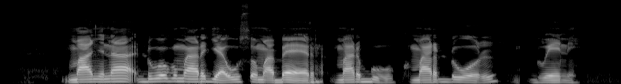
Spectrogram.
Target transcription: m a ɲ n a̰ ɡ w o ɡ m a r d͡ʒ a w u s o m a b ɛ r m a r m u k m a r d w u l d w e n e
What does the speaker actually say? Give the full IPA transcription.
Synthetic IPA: m a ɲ n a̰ d w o ɡ m a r d͡ʒ a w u s o m a b ɛ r m a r b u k m a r d w o l d w e n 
